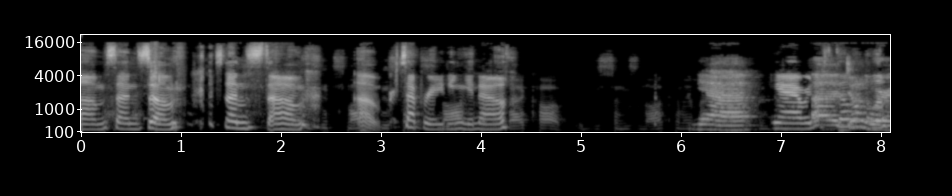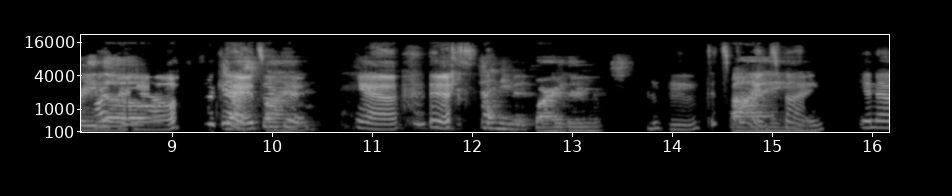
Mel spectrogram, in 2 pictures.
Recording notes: I just realized my mic was low af wtf guys come.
